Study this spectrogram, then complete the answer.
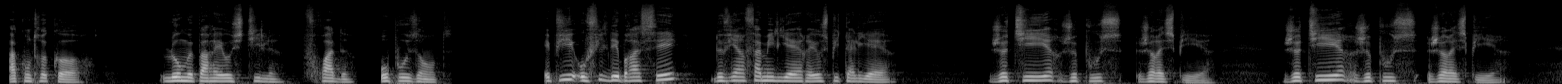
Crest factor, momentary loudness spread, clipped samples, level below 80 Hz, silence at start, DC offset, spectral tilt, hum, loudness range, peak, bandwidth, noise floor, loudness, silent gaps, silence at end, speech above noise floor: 18 dB; 12 LU; under 0.1%; -56 dBFS; 0.1 s; under 0.1%; -6 dB/octave; none; 4 LU; -8 dBFS; 18 kHz; -70 dBFS; -27 LUFS; 3.58-3.79 s, 4.53-5.44 s; 0.6 s; 44 dB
